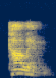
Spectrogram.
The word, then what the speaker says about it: kalahin: That'll be pronounced as kalin. That's a very common thing where they contract the sound from kalahin to kalin.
